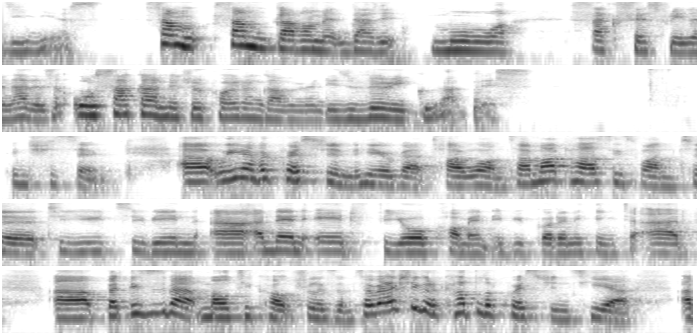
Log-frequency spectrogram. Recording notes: Recorded live via zoom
